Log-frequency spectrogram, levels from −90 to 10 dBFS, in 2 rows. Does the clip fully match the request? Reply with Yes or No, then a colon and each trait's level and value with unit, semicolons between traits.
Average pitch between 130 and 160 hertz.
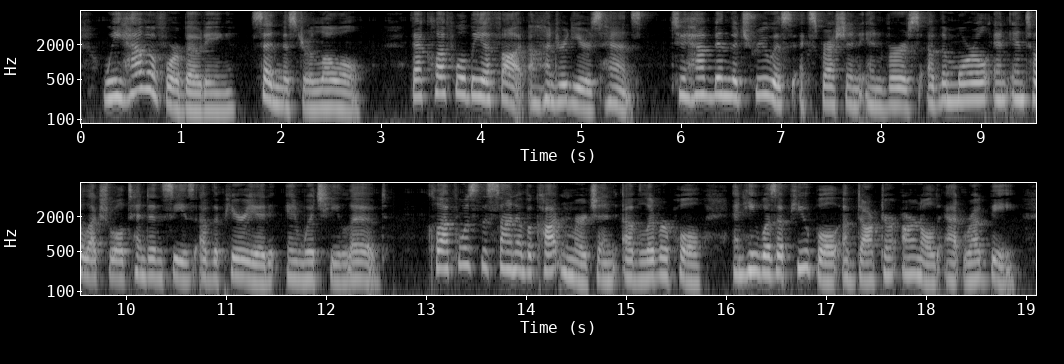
No: medium, 185 Hz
